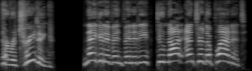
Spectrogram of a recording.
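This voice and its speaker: A female AI partner from a military sci-fi video game. Her voice is high and bright, recorded close and dry. She is brisk and urgent, snapping out tactical orders with a sardonic edge. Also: animated, dry recording, heavily acted. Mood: urgent, alarmed. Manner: crisp tactical commands with dry wit.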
